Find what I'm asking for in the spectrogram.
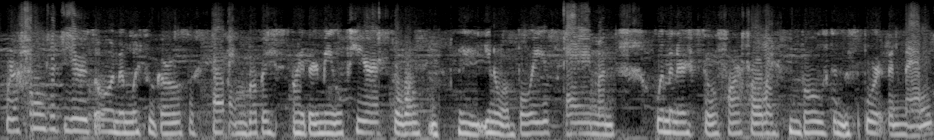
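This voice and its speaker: A woman's voice: on the low side, highs cut off. A woman from Australia with a strong Scottish accent, talking conversationally as a guest on a discussion panel. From Australia, born and raised in Sydney.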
